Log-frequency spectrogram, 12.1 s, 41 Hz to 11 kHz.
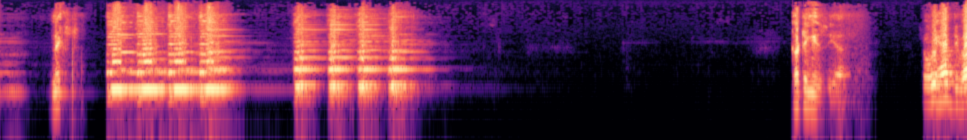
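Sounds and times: sarod plucked notes: 0:00.0 - 0:03.1.

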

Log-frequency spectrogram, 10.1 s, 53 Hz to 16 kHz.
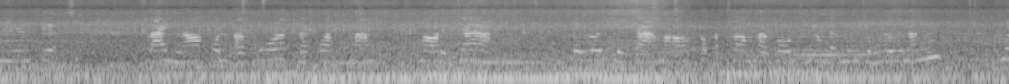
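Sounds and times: woman talking: 0:00.0 - 0:00.7, 0:01.4 - 0:05.0, 0:05.7 - 0:10.0
vehicle engine idling: 0:00.0 - 0:10.0.

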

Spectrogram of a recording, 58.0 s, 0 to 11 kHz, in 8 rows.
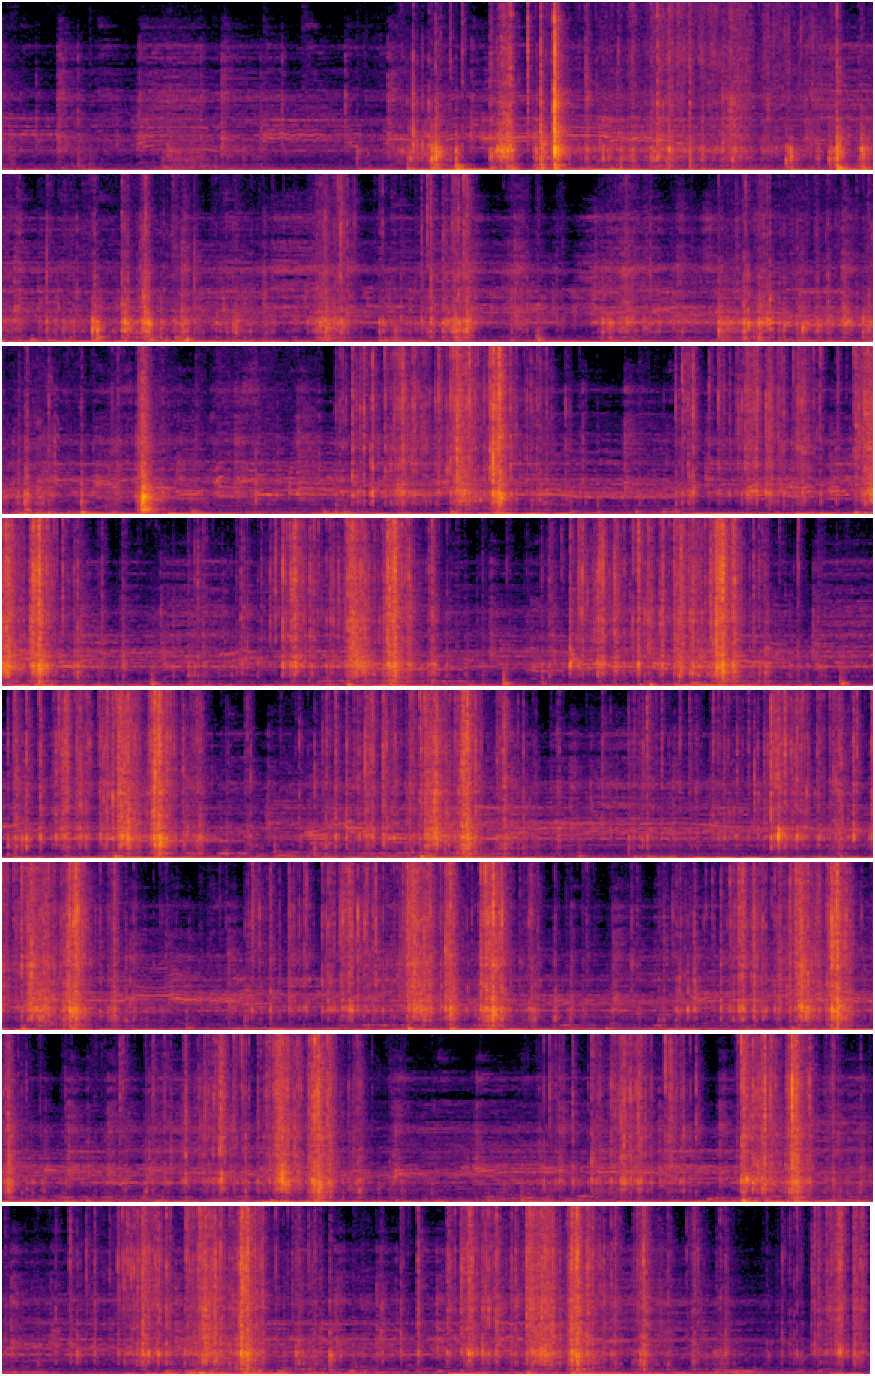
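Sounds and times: background music: 0:00.0 - 0:58.0
foil wrappers crinkling and tearing: 0:03.3 - 0:37.5, 0:38.2 - 0:46.8, 0:47.9 - 0:58.0.

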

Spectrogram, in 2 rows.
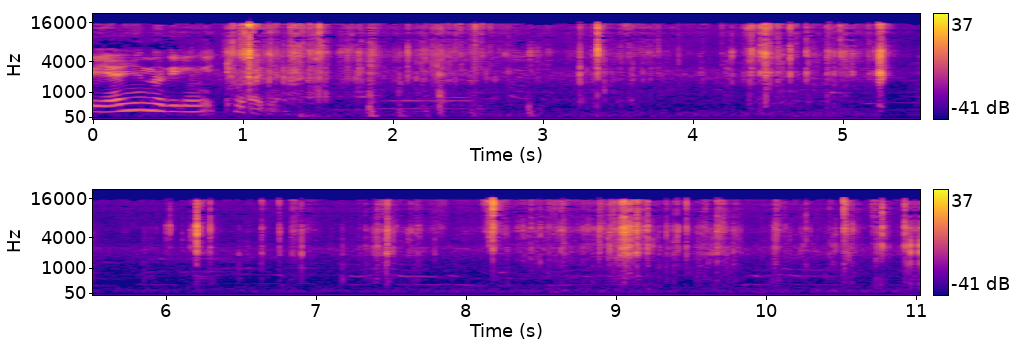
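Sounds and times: plastic wrapping crinkling: 0:00.6 - 0:11.0.

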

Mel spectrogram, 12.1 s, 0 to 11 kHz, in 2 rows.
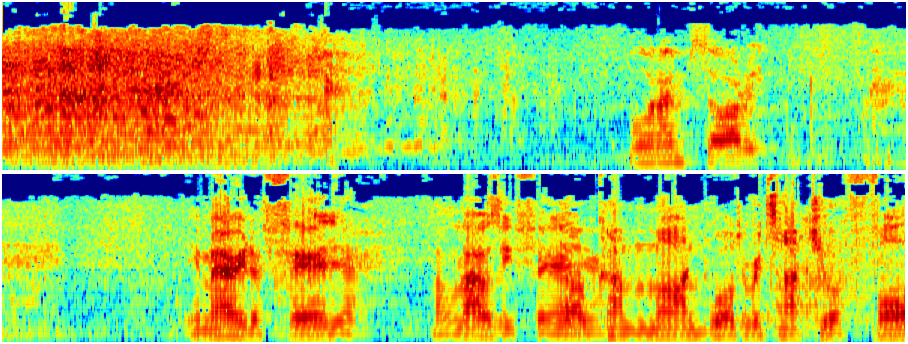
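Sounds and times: audience laughing: 0:00.0 - 0:03.8, 0:11.0 - 0:12.0.

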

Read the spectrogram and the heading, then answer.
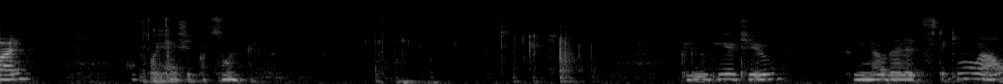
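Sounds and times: hands handling plastic tube: 0:01.4 - 0:06.1.

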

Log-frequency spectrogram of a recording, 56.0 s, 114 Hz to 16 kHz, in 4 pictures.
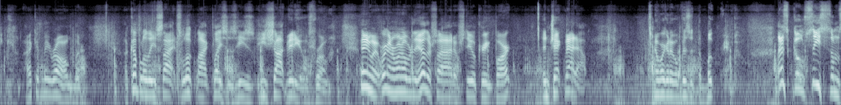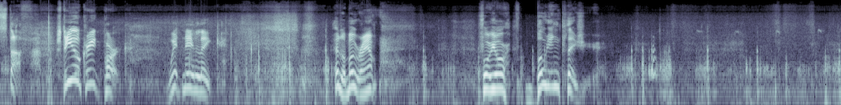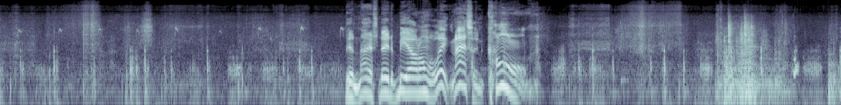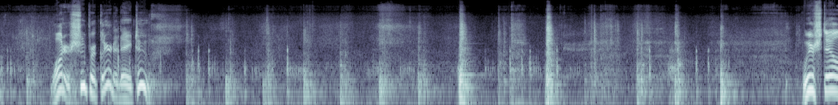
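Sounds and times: footsteps crunching on gravelly sand: 0:00.0 - 0:40.1, 0:41.0 - 0:55.5.

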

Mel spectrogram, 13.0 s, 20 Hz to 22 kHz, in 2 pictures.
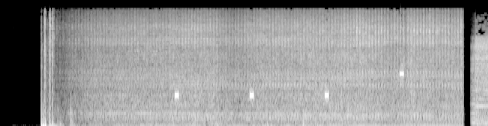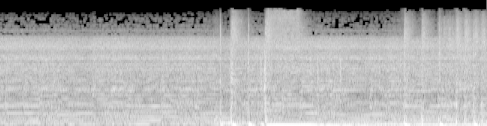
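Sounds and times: film projector rattle and hum: 0:00.7 - 0:06.2.

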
